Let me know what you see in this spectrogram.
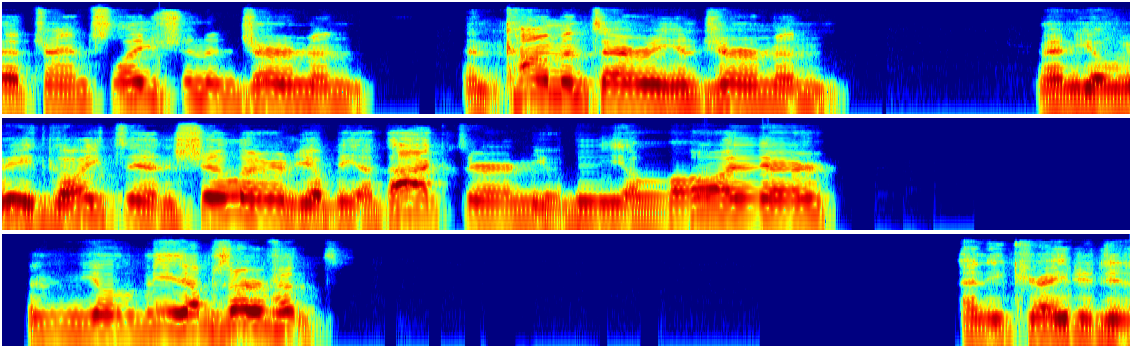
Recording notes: gave a LIVE zoom lecture in Israel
